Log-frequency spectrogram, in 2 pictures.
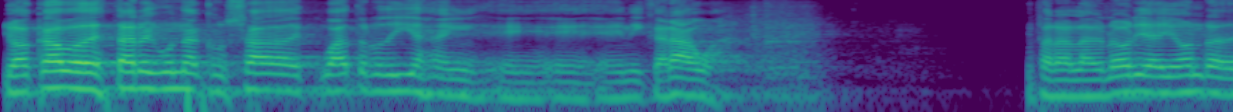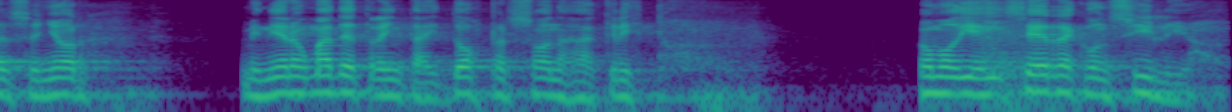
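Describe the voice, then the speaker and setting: A man preaching a fervent sermon as an evangelist at a conference, often shouting and calling out to the crowd. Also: a little high, normal speed, long pauses, big-room sound. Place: conference hall.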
